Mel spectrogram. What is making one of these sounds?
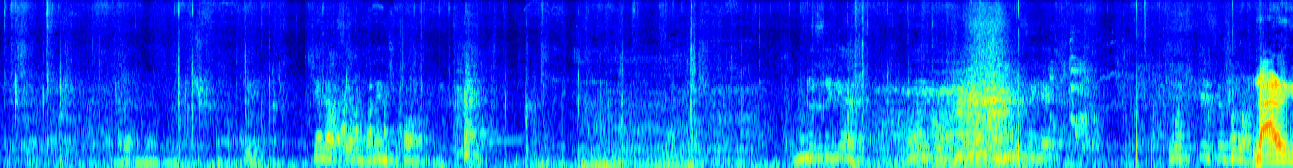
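Cow hooves clop on concrete.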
